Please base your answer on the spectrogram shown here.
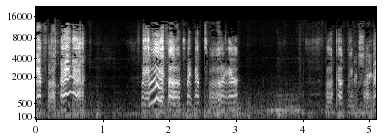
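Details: Pet rainbow lorikeets, newly kept, talking: three loud bursts of raspy, speech-like warbled syllables with wavering pitch, separated by short quiet gaps, with a faint low hum behind.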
